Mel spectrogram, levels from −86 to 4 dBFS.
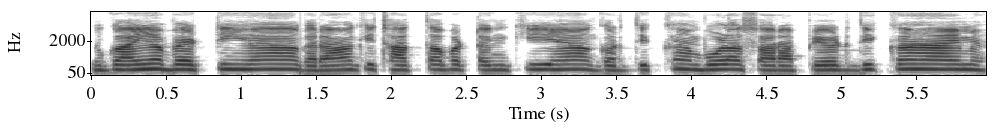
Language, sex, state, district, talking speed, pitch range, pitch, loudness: Marwari, male, Rajasthan, Churu, 190 wpm, 175-195 Hz, 185 Hz, -17 LUFS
